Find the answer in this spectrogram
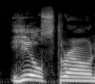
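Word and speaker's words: Hel's Throne: Heels Throne. It's HEL''S and then Throne. So it's like Hell's Throne, but with only one E.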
